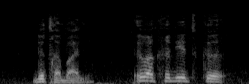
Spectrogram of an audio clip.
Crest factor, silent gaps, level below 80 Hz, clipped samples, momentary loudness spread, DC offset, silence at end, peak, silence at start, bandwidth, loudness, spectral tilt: 18 dB; none; -56 dBFS; under 0.1%; 11 LU; under 0.1%; 0.25 s; -14 dBFS; 0.35 s; 11.5 kHz; -32 LUFS; -7 dB/octave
